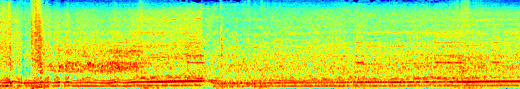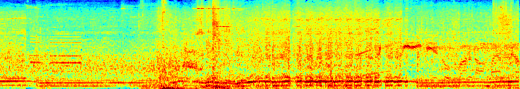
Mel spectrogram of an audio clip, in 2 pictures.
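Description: A sports car engine roars at high revs, shifting up through the gears.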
